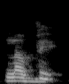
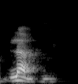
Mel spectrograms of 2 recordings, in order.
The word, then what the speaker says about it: love: Sempre lembrando que love, não se pronuncia a letra E. Então, você fala love. Não, love. Para na letra V.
